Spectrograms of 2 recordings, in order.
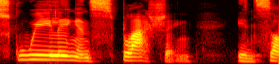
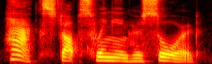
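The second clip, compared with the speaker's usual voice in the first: ordinary delivery, nothing marked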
